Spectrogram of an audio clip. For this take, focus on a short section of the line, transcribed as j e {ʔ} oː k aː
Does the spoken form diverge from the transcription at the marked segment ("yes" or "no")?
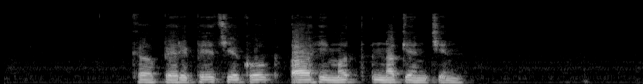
yes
